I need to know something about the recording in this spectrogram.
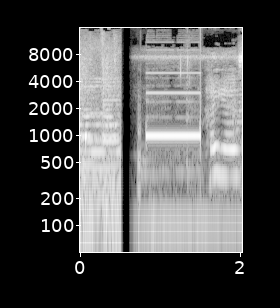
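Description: Background music cuts off about half a second in. After a brief silence, a single steady, high electronic beep sounds for under a second, and then a woman's voice begins.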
